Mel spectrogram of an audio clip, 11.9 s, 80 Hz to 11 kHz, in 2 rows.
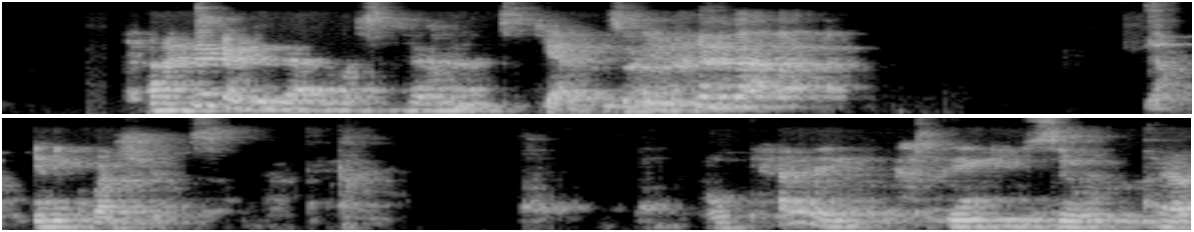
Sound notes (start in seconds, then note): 3.0 laughs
